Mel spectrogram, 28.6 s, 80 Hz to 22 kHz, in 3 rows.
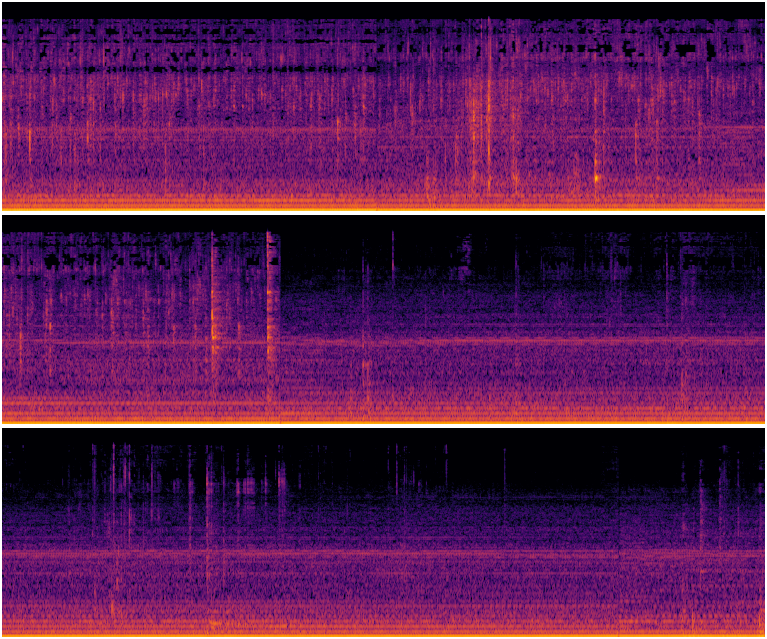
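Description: Chicken sizzling as it fries in oil in a pan, with a few sharp clicks, giving way about 13 seconds in to the softer sound of a pot of water boiling. A steady low hum runs underneath throughout and is the loudest sound.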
